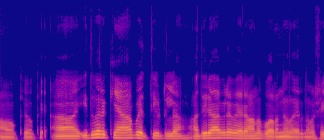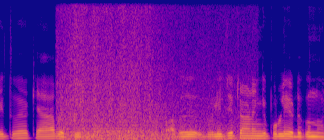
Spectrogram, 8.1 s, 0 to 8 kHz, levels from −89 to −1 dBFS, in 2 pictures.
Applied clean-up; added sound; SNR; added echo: none; Waves, surf; 7 dB; none.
